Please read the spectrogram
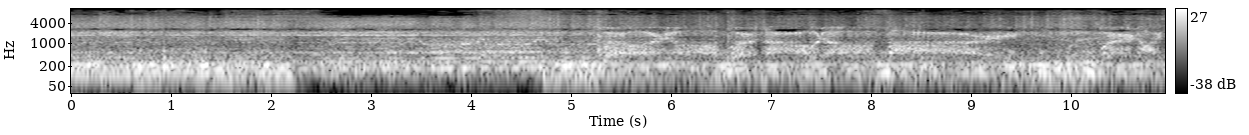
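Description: Deathcore instrumental with distorted guitars and drums. About five seconds in, harsh screamed vocals come in over it.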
